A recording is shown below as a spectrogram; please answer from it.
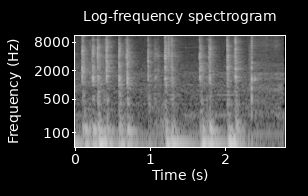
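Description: Rapid close clicking of keys on a computer keyboard in short irregular bursts, typing a word into a search box on a PC, with no voice.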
